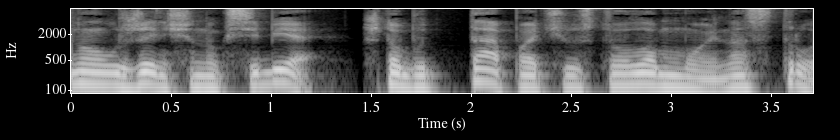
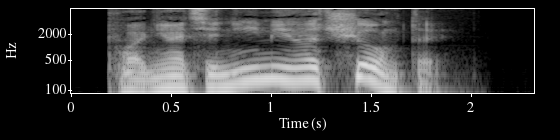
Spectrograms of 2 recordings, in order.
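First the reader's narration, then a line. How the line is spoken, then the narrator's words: Smirking. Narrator (Russian): хмыкнул я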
